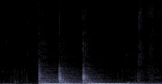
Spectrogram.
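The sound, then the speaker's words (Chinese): The barber Giovanni knocks on a door: three firm knocks in a quick, even rhythm, each a dull thudding hit, followed by a fainter fourth tap. No one speaks. “阿帕卡鸠原本已经决定取消他的下一场表演了，但是就在这个时候，哎，理发师乔凡尼来敲他的门。”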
